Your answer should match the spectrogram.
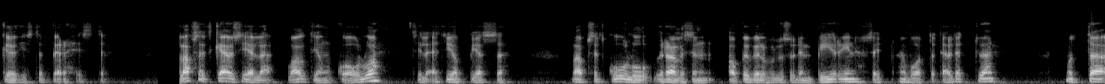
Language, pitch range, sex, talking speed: Finnish, 100-115 Hz, male, 100 wpm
